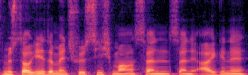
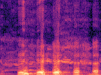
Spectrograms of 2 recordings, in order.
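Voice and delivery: high, loud burst of laughter; 7 semitones higher, 7 dB louder than usual. Real, not acted. Laughing at how he answered the locals, loud. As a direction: laugh at the memory. Laughs after his own retort.

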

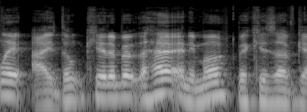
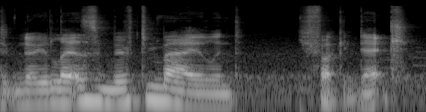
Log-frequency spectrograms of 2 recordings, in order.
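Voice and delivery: usual speaking voice

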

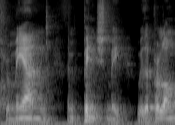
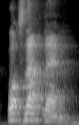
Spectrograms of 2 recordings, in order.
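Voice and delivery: raised, louder challenge; indignant retort, higher and louder; sharp retort; 5 semitones higher, 7 dB louder than usual. Acted. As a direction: throw it back at her. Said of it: "I retorted".

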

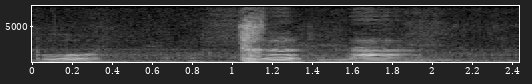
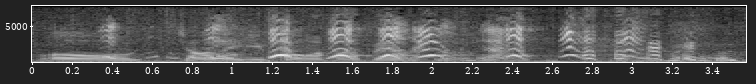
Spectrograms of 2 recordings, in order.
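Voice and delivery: gushing; 10 dB louder, slower than usual. Real, not acted. Gushing over the puppy.

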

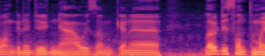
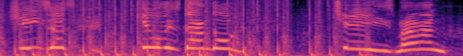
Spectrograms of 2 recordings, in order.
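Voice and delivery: high, frantic, panicked shouting; real terror while fighting back; panicked yelling; much slower than usual. Real, not acted. Fighting off attacking dog.

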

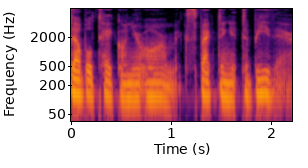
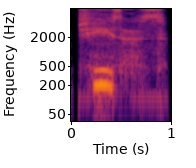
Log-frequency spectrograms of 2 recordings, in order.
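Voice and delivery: whispered; 6 semitones higher, 9 dB quieter than usual. Acted. Shocked under breath.

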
